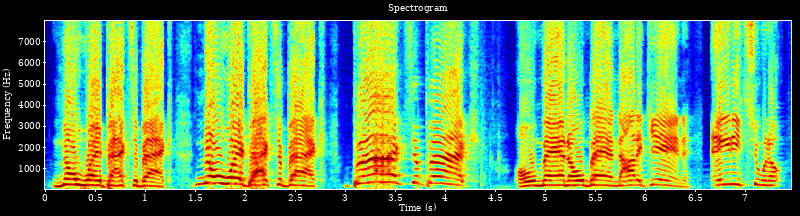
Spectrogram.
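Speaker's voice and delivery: high, loud victory yells; ecstatic shouting. Real, not acted. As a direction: scream in disbelief at winning twice. Celebrates back-to-back perfect seasons.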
